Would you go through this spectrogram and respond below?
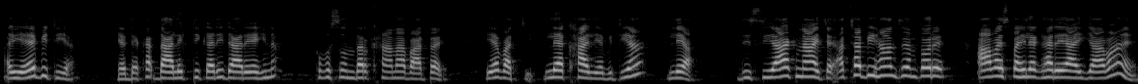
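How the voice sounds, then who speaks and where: A woman's voice: sits high, moderate pace, a bit bright. A woman voicing a doting, hard-working widowed village mother in a cartoon, with an Awadhi accent and a plaintive, coaxing rustic delivery. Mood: coaxing, affectionate. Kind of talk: homemade cartoon comedy drama dialogue.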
